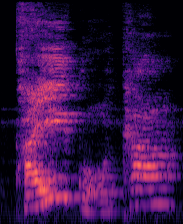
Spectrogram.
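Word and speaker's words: 排骨汤: 중국어로 정확하게 발음을 하면 바이구탕 해야 돼. 탕은 탕 일성으로 해야 돼요.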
